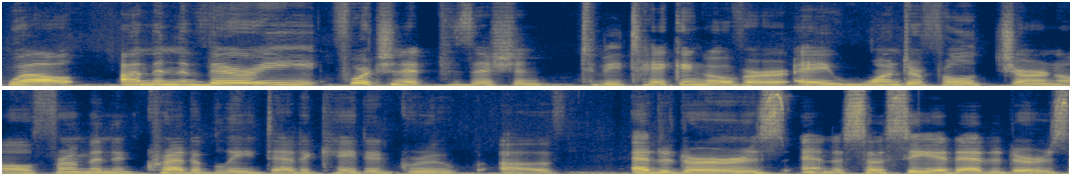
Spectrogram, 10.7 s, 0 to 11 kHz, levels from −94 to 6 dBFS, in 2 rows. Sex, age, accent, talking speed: female, 50-69, American, 135 wpm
